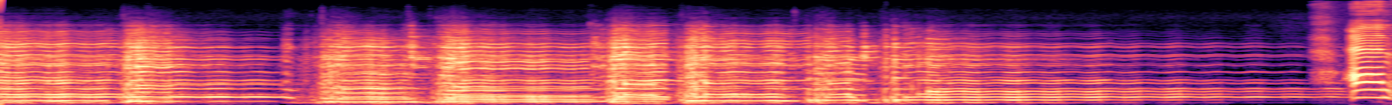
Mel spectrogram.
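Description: A distorted electric guitar runs through a tremolo pedal, playing chords and short riffs while the volume throbs in quick regular pulses, loud and up front, with a brief pluck at the end.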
